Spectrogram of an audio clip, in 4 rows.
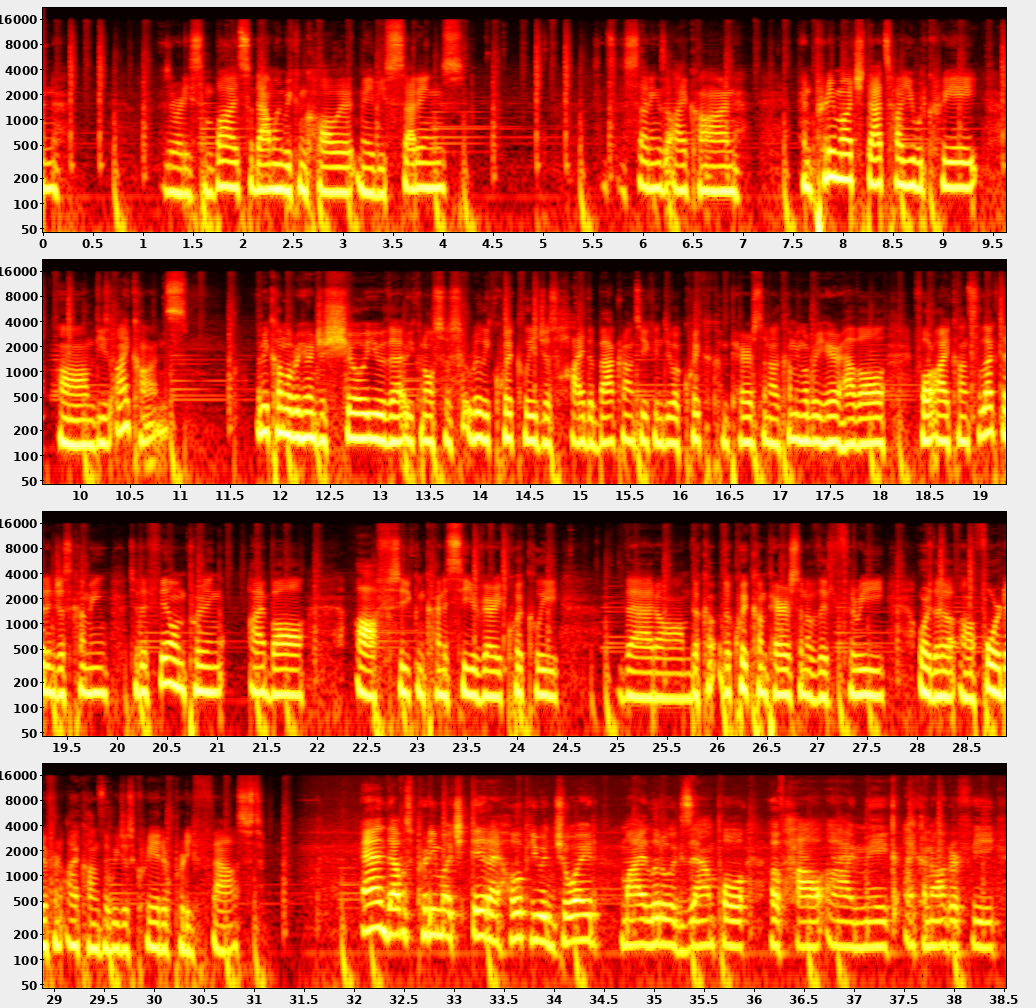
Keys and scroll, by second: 3.2-5.0 typing, 7.0 super+0, 9.7 super+=, 10.0 super+=.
